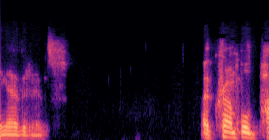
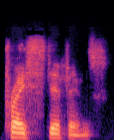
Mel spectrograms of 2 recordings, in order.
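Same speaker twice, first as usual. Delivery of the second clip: plain reading voice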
